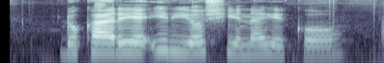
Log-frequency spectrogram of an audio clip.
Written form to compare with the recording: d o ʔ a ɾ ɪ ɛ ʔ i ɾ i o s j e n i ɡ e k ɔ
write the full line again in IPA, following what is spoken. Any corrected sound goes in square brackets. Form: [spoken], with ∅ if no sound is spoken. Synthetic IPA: d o [k] a ɾ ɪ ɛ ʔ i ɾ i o [ʃ] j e n [a] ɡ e k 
